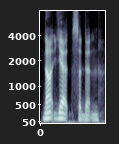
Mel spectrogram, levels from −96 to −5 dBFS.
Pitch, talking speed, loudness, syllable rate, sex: 125 Hz, 185 wpm, -20 LUFS, 4.7 syllables/s, male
